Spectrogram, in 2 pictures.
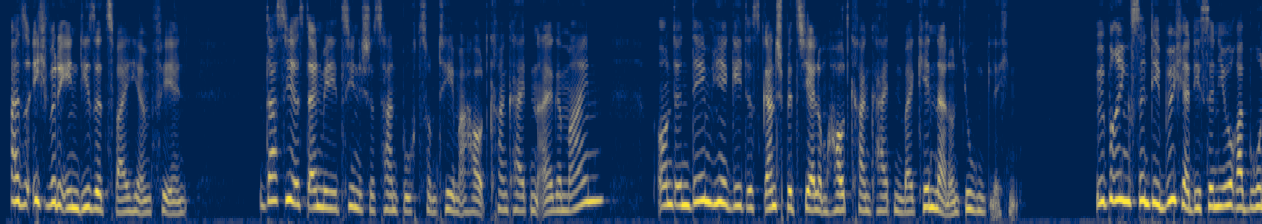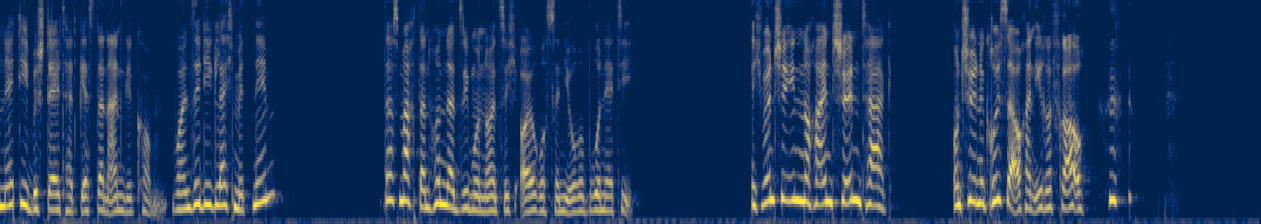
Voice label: synchron

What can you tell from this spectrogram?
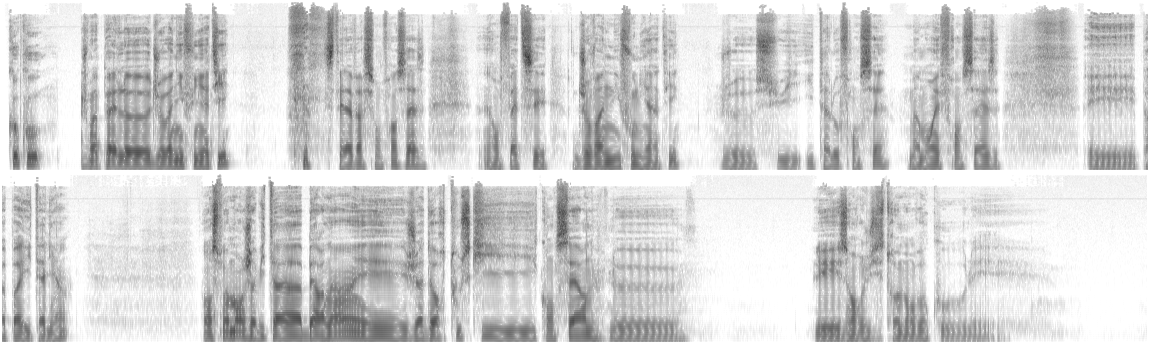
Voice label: Vorstellung FR

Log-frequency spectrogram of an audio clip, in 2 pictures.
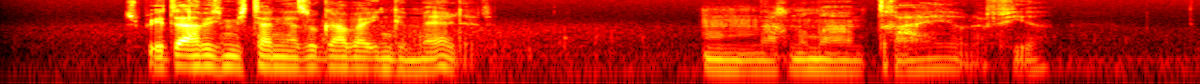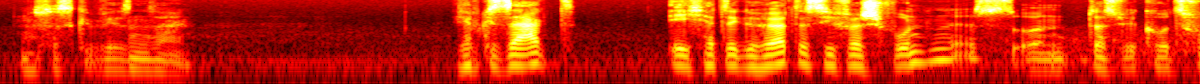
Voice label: Hörspiel, Audio Drama, German; Schwarzes Rauschen; LOFT VOICES

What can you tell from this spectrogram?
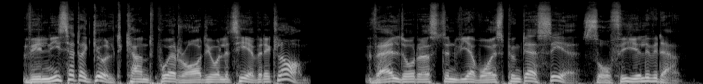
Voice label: Werbung Claim

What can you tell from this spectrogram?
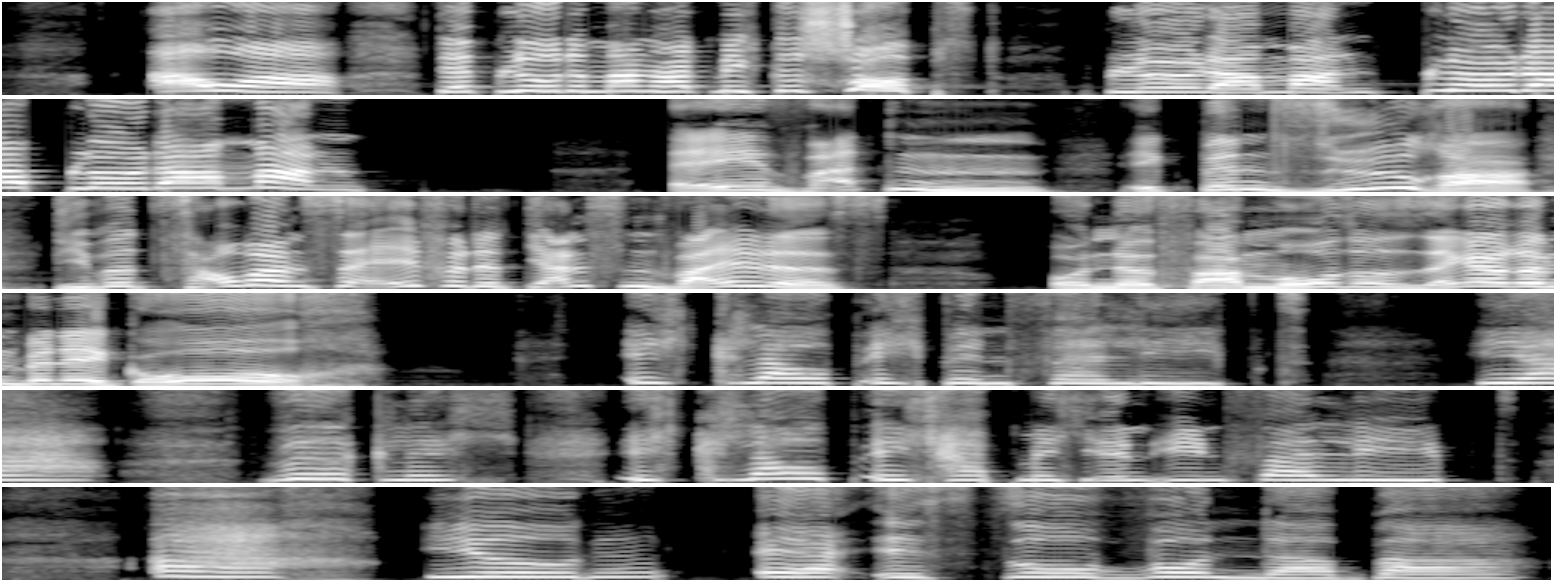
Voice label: trickstimmen mix; LOFT VOICES

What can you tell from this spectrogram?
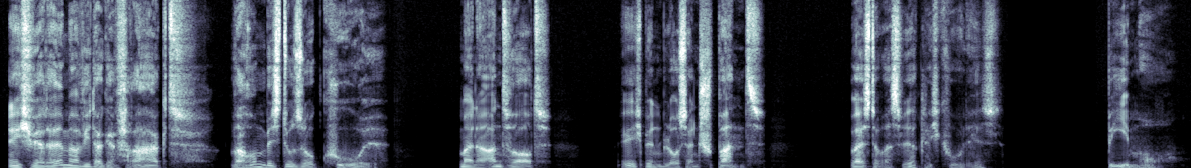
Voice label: werbung cool

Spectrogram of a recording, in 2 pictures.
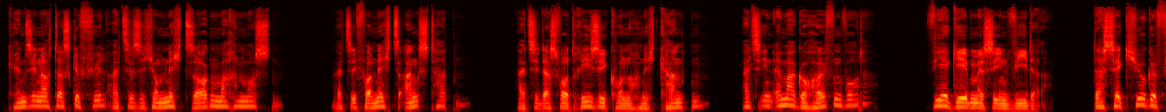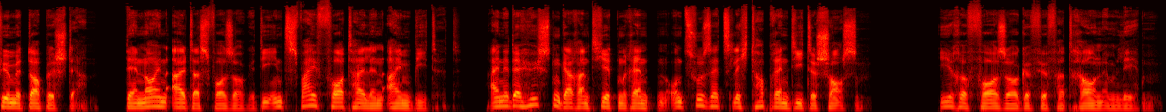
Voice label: werbung versicherung

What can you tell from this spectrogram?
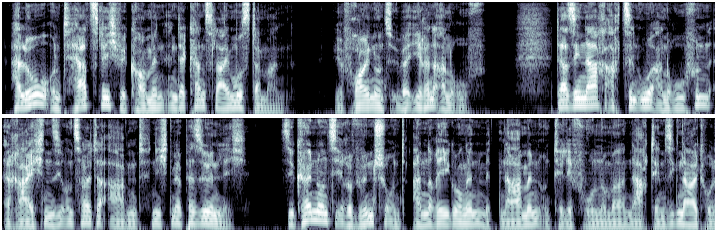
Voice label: telefonansage

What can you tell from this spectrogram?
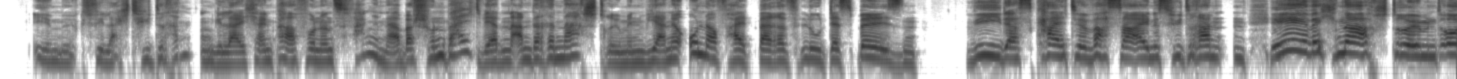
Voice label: Animation

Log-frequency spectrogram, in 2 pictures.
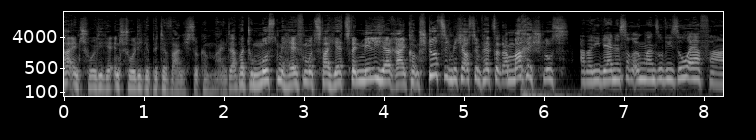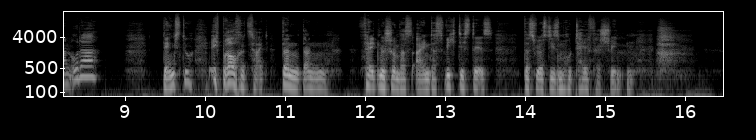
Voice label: Frau Prostituierte

